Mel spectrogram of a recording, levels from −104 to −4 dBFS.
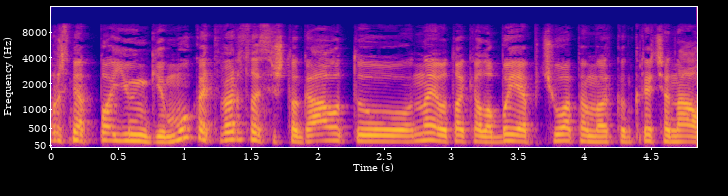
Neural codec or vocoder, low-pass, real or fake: none; 9.9 kHz; real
